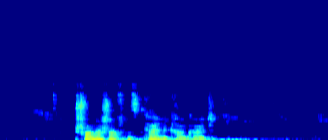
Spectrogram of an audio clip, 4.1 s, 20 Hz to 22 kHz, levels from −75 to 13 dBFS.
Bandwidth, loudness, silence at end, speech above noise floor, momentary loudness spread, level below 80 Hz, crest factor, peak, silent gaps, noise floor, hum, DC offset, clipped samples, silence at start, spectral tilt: 7.8 kHz; -28 LUFS; 1.15 s; 44 dB; 18 LU; -68 dBFS; 20 dB; -10 dBFS; none; -71 dBFS; none; under 0.1%; under 0.1%; 0.95 s; -6.5 dB/octave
